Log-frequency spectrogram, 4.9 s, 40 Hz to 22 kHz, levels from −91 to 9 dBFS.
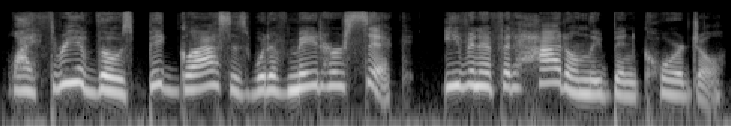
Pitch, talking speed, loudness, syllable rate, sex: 255 Hz, 220 wpm, -19 LUFS, 5.1 syllables/s, female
